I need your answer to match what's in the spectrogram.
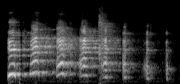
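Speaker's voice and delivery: high burst of laughter at herself; amused laugh. Real, not acted. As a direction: laugh at the memory. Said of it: "Remember when I used to be nervous?".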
